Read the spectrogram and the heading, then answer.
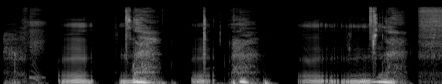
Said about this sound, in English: Sensitive little thing, panting just from this.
